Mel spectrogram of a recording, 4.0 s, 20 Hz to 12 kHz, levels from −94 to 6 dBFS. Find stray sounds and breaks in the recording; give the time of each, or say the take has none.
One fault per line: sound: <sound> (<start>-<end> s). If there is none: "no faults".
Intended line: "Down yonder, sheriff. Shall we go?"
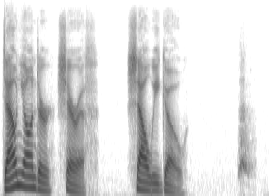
sound: bark (3.6-3.9 s)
